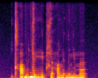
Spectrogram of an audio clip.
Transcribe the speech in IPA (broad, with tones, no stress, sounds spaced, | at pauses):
cʰ ɑ˨ b u˦ ɟ u˨ rʲ u˨ p ɕ œ˨ h ɑ˨ n ʏ˦˨ ɡ ʏ˨ nʲ u˦˨ m œ˦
